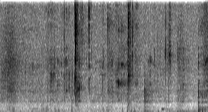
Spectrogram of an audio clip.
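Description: Faint biting and chewing on cod with crispy skin: a few sharp, crackly crunches stand out over softer, irregular mastication sounds.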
